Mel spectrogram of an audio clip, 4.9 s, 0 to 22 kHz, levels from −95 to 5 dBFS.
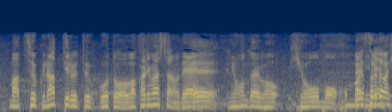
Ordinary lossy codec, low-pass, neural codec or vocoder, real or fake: none; 7.2 kHz; none; real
